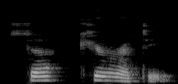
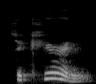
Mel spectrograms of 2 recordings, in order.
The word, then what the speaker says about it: security: taxi with you security security four syllables the accent is on the second one Sosa curity stuff curity security protection of a person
